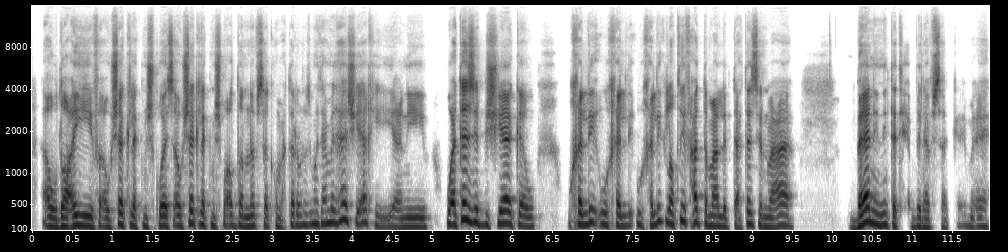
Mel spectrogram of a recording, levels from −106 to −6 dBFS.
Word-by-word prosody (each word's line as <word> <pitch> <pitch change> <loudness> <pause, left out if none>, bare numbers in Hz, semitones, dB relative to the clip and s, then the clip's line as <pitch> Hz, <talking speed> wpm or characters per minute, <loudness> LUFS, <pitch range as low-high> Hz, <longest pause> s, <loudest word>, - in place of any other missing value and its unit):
أو 145 -2 +2
ضعيف 155 0 +3
أو 140 - -3
شكلك 170 -1 0
مش 145 - -2
كويس 160 -1 +1
أو 160 - 0
شكلك 180 -2 0
مش 155 +2 -4
مقدّر 160 -2 -3
نفسك 155 0 -3
ومحترم 165 +3 -4
نفسك، 175 +1 -5
ما 185 - 0
تعملهاش 205 +5 0
يا 195 +1 -1
أخي 160 -8 -9
يعني 140 0 -3 0.2
واعتذر 210 +5 +6
بشياكة 175 -4 +1 0.4
وخلي 195 +3 +1
وخليك 170 -1 -3
وخليك 180 +6 -3
لطيف 210 +3 0
حتى 195 -3 0
مع 155 -2 +1
اللي 150 -2 -2
بتعتذر 160 +6 -3
معاه، 150 +3 -2 0.7
بان 190 - +7
إن 170 -2 +2
أنت 170 -3 0
تحب 140 -1 -7
نفسك 130 +1 -5 0.2
آآ 140 -2 -7
165 Hz, 175 wpm, -23 LUFS, 145-185 Hz, 0.7 s, بان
